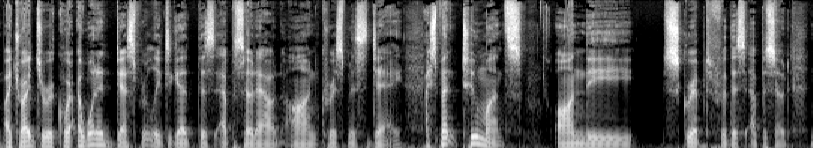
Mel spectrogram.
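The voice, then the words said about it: Sick, extra deep voice. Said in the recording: “I'm a little sick, and my voice is extra deep because I'm recording this first thing on Christmas morning.”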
